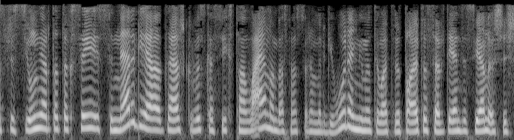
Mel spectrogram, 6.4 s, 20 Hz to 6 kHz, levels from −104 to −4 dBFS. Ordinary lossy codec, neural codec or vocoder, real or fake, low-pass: MP3, 32 kbps; codec, 16 kHz, 2 kbps, FunCodec, trained on Chinese and English, 25 frames a second; fake; 5.4 kHz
